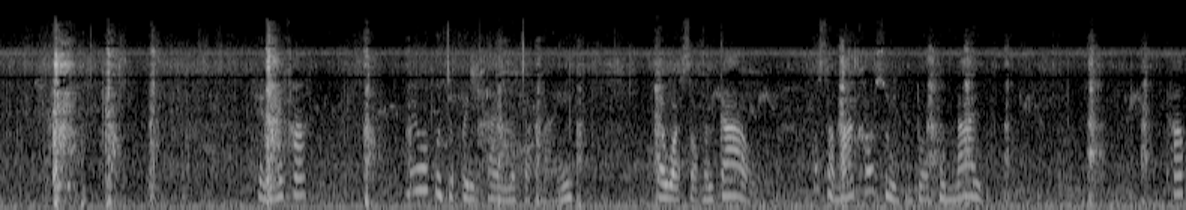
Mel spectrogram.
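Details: Staged, acted coughs from an adult in a cold-prevention campaign clip: short, sharp coughs in quick succession, then speech broken up by further coughs.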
